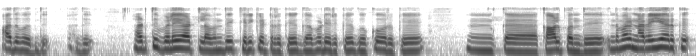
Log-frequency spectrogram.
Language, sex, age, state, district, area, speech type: Tamil, female, 60+, Tamil Nadu, Kallakurichi, rural, spontaneous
